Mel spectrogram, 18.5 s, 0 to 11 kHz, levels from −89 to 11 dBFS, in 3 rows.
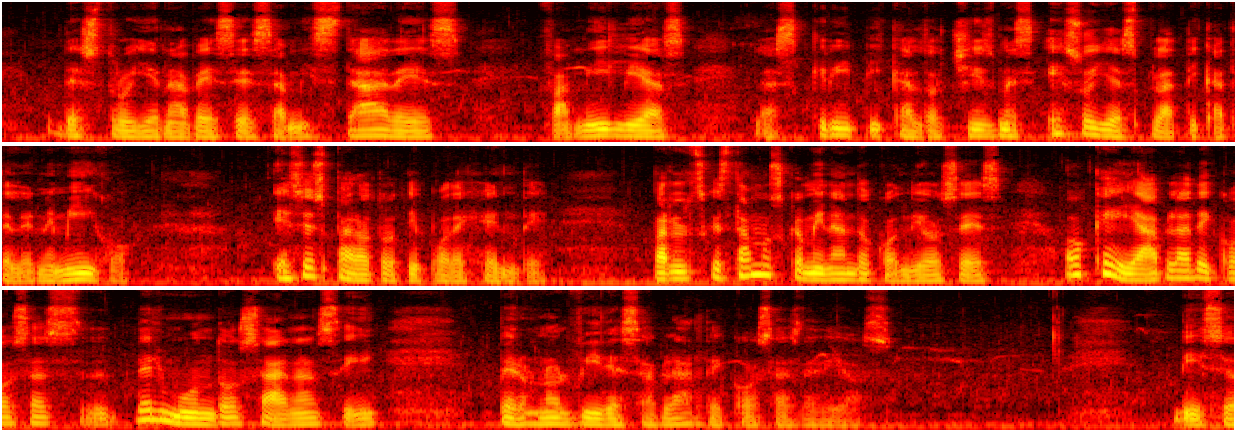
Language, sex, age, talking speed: Spanish, male, 60-79, 150 wpm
